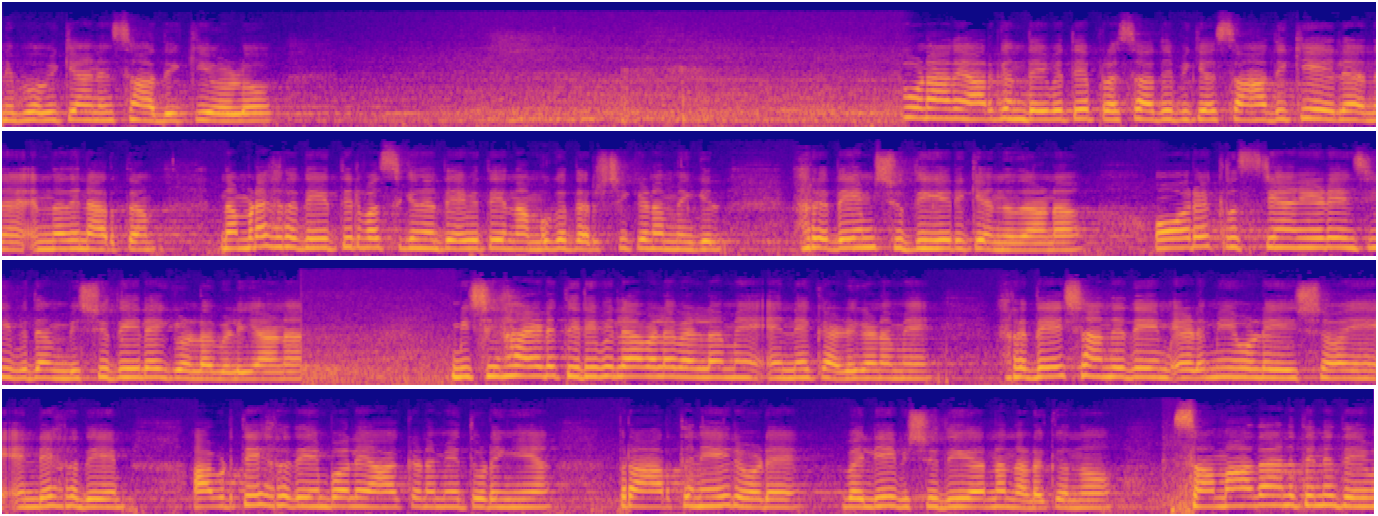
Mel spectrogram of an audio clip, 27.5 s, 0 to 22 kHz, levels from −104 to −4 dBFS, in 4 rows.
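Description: At 4.50 s the audio has a skip ahead. Playback jumps forward with no filler, and roughly 0.7 s of sound is missing. The two sides are joined almost directly. A burst of waiting audio was dropped, cutting the delay in one step.

From 4.60 to 7.77 s there is a jitter buffer speed-up. The buffer still held more audio than it wanted. It trimmed short pitch-period pieces repeatedly, about a fifth of a second in total. The sound runs about 6% fast at unchanged pitch, slightly hurried.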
